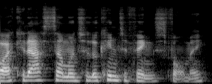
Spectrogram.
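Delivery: ordinary delivery, nothing marked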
